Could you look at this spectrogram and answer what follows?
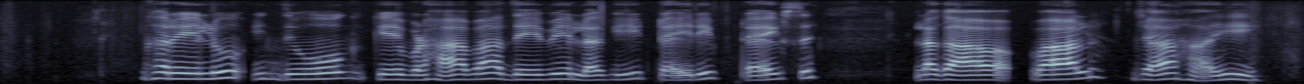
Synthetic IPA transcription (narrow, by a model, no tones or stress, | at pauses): ɡʱəɾeːlud̪joːɡkebəɽ̤aːwad̪eːweləɡiʈeɪɾɪp̚ʰʈɛːks | ləɡaːwaːl | d͡ʒaːɦa̰ːi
